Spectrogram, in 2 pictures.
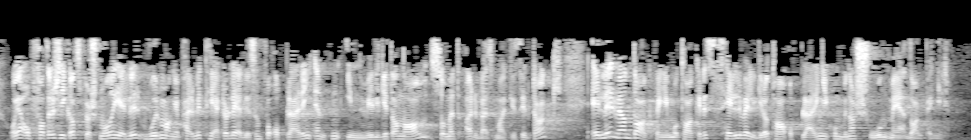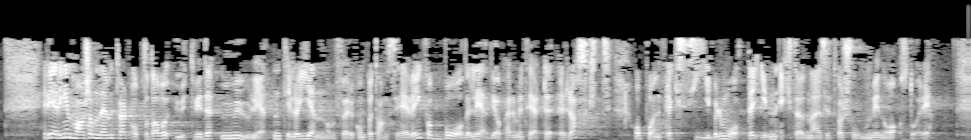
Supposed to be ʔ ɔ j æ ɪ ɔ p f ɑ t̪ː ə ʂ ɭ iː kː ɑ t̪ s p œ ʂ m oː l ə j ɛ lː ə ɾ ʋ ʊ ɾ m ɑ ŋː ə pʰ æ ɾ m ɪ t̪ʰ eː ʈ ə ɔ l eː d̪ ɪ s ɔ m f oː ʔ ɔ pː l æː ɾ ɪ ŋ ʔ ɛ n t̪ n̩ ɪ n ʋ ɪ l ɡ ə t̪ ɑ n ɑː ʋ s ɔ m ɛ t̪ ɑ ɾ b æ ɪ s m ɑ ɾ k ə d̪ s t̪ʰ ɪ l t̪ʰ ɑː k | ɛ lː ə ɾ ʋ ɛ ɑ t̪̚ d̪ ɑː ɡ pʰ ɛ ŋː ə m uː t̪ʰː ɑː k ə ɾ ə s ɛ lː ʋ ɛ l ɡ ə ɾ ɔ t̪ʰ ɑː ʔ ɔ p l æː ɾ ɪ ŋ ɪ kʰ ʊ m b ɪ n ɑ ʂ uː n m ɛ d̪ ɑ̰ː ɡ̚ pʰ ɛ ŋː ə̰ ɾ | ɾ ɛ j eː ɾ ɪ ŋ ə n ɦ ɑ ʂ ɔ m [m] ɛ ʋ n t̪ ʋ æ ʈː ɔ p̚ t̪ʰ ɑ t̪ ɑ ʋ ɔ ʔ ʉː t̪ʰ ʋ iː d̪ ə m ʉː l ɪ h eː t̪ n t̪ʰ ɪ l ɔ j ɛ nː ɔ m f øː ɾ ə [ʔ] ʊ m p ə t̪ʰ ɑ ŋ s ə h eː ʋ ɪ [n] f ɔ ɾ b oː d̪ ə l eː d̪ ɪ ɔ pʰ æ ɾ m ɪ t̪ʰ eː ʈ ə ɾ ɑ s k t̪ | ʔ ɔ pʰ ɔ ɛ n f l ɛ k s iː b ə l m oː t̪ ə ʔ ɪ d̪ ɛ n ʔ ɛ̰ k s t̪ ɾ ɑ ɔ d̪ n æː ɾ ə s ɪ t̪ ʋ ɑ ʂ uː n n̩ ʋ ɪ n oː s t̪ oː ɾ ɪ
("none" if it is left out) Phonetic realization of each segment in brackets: n, k, ŋ

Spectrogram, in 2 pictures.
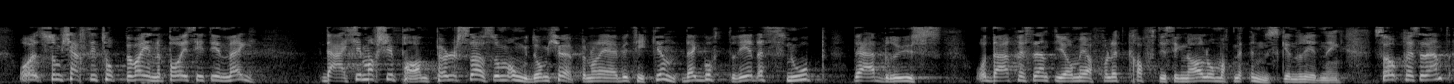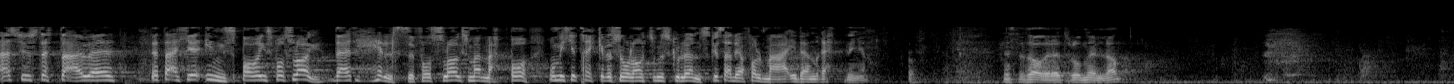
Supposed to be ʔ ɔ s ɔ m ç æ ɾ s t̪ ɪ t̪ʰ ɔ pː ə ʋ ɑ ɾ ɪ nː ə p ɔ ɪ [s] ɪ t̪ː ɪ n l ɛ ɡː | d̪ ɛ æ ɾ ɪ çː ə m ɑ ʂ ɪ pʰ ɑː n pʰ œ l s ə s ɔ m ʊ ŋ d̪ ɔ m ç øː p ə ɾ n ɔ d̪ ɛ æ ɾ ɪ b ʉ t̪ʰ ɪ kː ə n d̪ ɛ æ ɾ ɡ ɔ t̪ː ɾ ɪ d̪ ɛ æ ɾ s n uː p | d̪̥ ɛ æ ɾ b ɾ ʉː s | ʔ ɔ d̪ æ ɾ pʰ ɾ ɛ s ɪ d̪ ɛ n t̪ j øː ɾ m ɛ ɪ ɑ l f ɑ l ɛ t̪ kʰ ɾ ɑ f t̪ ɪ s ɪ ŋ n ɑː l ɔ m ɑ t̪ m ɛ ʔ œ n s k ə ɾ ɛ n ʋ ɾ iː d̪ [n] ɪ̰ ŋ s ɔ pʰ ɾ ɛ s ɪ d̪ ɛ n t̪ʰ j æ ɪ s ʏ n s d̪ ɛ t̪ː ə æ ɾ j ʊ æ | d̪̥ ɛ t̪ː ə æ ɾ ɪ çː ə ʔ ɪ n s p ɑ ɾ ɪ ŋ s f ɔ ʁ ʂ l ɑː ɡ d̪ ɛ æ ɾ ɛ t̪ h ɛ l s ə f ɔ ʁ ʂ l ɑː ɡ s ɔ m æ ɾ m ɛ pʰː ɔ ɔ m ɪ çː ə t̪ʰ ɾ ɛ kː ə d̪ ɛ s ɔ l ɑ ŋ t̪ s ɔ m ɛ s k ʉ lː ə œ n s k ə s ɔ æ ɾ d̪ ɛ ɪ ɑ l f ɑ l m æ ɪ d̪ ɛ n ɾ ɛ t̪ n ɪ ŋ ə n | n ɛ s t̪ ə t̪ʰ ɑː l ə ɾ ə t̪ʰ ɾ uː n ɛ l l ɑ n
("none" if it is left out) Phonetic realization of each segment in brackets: s, n

